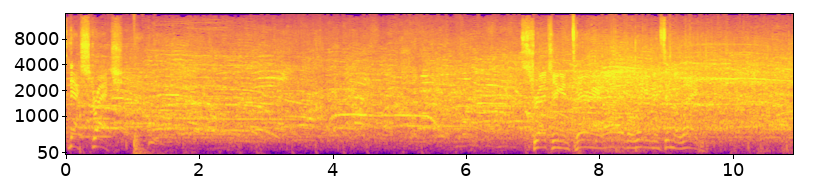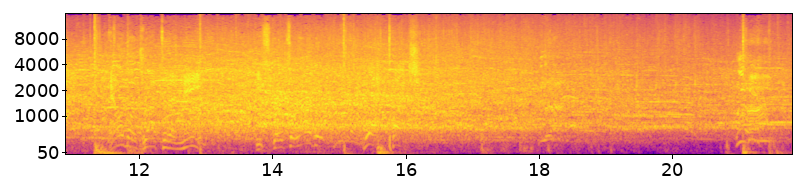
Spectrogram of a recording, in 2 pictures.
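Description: A wrestler slams into the floor with heavy thuds.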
